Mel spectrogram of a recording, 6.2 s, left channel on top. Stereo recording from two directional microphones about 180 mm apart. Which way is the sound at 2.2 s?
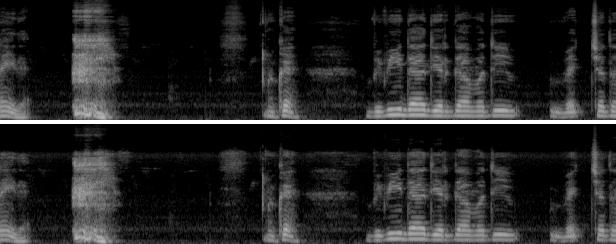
5° left (ahead or behind).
